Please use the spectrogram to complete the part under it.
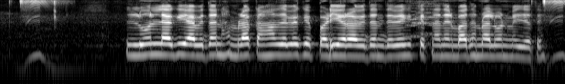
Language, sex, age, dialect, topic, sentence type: Magahi, female, 31-35, Western, banking, question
